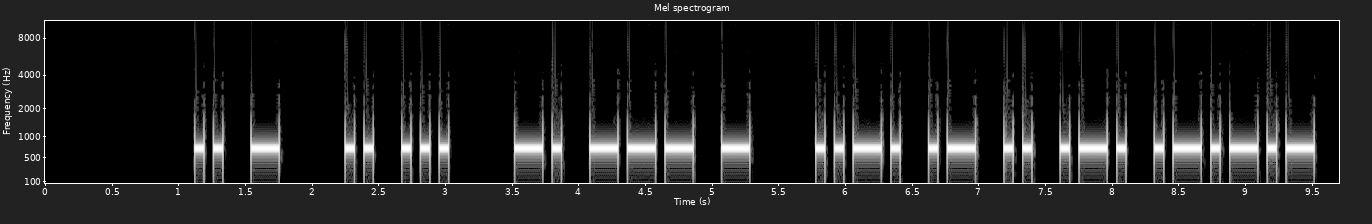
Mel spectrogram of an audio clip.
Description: Morse code, heard as a keyed tone, about 17 wpm, 700 Hz. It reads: IT IS NOT FAIR.
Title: Sentences from Top 1300 Words 17wpm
